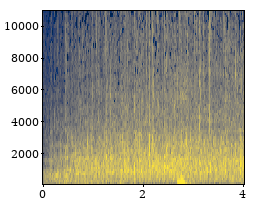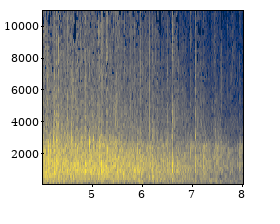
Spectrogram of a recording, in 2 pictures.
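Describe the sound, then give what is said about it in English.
A crowd applauds steadily for about eight seconds, a dense wash of many hands clapping that swells slightly in the middle and then tapers off, with no one speaking over it. “Now, why didn't you clap there?”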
